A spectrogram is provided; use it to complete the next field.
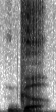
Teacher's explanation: ग बोलते हुए एक वाइब्रेशन महसूस हुई ना? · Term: घोष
